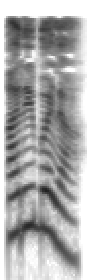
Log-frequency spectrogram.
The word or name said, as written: ಅರಿಬಳ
